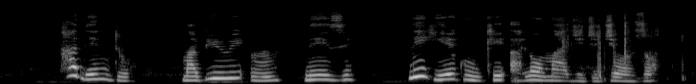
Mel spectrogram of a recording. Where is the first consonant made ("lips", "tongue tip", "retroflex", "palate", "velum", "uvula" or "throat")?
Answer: throat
